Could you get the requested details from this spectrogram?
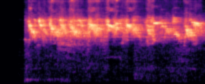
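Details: House sparrows singing loudly while enjoying the rain give a steady stream of bright, overlapping chirps, several each second, with a soft hiss running underneath.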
